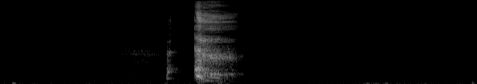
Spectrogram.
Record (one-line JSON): {"cough_length": "4.8 s", "cough_amplitude": 9069, "cough_signal_mean_std_ratio": 0.21, "survey_phase": "alpha (2021-03-01 to 2021-08-12)", "age": "18-44", "gender": "Female", "wearing_mask": "No", "symptom_diarrhoea": true, "symptom_fatigue": true, "symptom_headache": true, "symptom_onset": "3 days", "smoker_status": "Never smoked", "respiratory_condition_asthma": false, "respiratory_condition_other": false, "recruitment_source": "Test and Trace", "submission_delay": "1 day", "covid_test_result": "Positive", "covid_test_method": "RT-qPCR", "covid_ct_value": 28.4, "covid_ct_gene": "N gene"}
